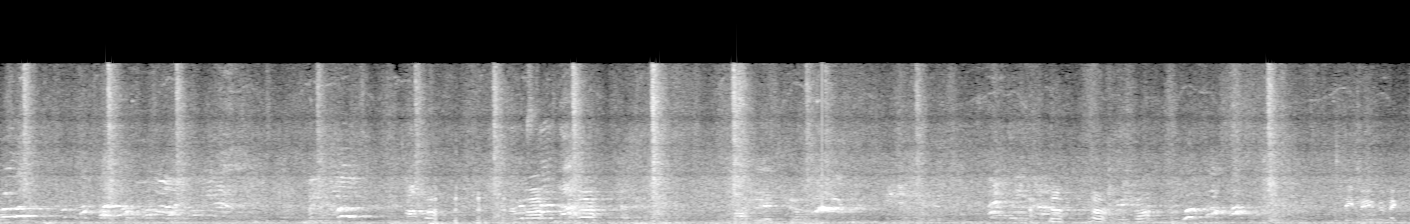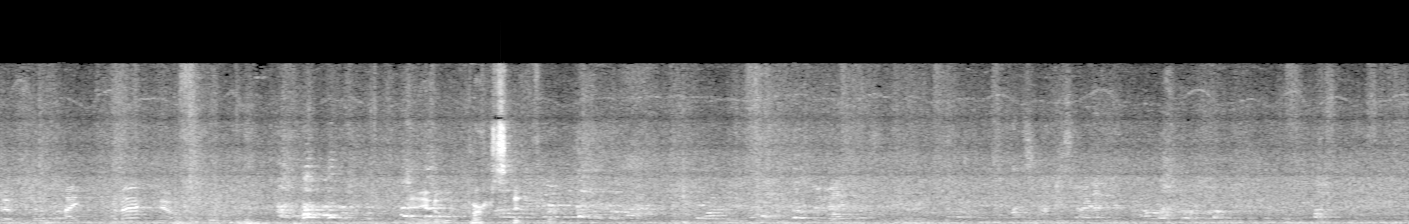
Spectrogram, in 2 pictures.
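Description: Children shout and squeal excitedly in a large echoing hall.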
